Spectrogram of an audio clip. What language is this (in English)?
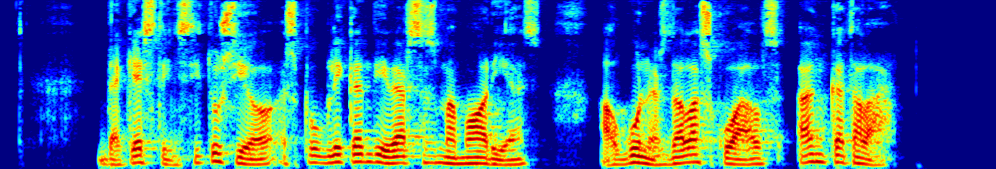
Catalan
